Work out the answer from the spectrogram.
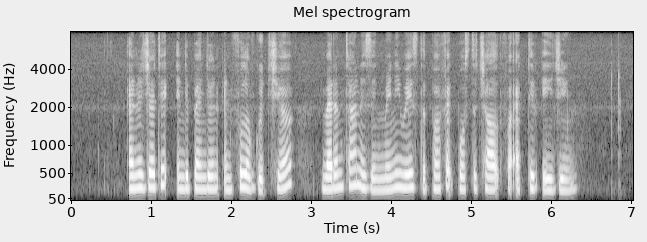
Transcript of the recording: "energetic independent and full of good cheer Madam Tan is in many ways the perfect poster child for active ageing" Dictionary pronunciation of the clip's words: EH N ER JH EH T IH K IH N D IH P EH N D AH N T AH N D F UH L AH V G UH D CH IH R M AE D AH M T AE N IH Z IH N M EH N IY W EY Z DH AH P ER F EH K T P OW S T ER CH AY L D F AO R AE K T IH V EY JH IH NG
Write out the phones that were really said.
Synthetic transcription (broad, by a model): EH N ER JH EH T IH K IH N D IH P EH N D AH N T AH N F UH L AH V G UH D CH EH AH M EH D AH M T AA N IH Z IH N M EH N IY W EY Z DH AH P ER F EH K P OW S T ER CH AY L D F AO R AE K T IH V EY JH IH NG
